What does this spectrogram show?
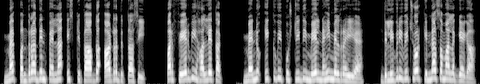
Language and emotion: Punjabi, angry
